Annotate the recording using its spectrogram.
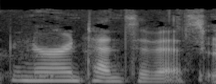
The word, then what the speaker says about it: neurointensivist: She is a neurointensive doctor, right? Is that right? – Neurointensivist, correct. – Neurointensivist. I missed the syllable there.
